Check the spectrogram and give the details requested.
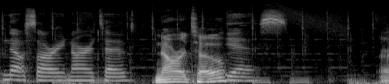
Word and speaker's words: Naruto: How do you pronounce it again? Narutar. Naritar. No, sorry. Naruto.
